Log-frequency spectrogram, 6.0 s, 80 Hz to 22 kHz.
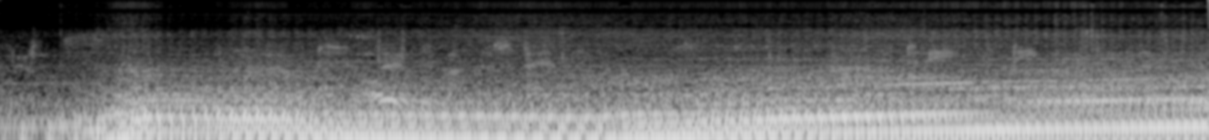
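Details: Lexus SC300: deep rumble climbing with revs, choppy lawnmower-like note; intermittent misfire, suspected from broken, bent rotor eating the distributor cap leaving metal shavings, possibly coil too; not confirmed.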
